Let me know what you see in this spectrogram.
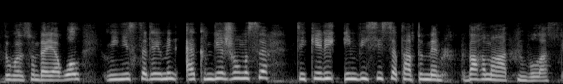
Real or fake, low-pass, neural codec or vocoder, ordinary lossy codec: fake; none; codec, 16 kHz, 1.1 kbps, Voila-Tokenizer; none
